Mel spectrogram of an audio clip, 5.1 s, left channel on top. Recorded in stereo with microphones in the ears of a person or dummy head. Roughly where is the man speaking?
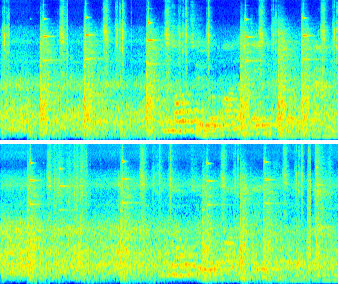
Left.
